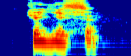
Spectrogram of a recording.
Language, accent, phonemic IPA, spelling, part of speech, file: French, Canada, /kœ.jis/, cueillisse, verb, LL-Q150 (fra)-cueillisse.wav
- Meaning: first-person singular imperfect subjunctive of cueillir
